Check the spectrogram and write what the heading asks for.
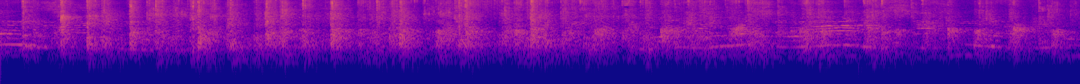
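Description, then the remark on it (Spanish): A crowd claps steadily and continuously in applause for the Lord (God), a dense wash of many hands applauding at moderate volume with scattered voices mixed into the noise. “Dale un fuerte aplauso al Señor.”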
